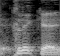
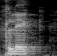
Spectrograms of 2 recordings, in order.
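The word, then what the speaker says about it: Clique: because it's way easier so when I say click a it's actually pronounced click but it's written click click a you can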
